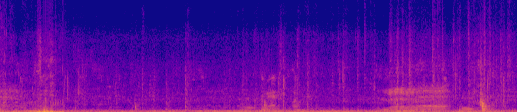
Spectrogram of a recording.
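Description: Twenty cull ewes penned in a farm shed bleat intermittently, with one louder wavering bleat near the end, amid shuffling hooves and a knock, while people talk nearby.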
